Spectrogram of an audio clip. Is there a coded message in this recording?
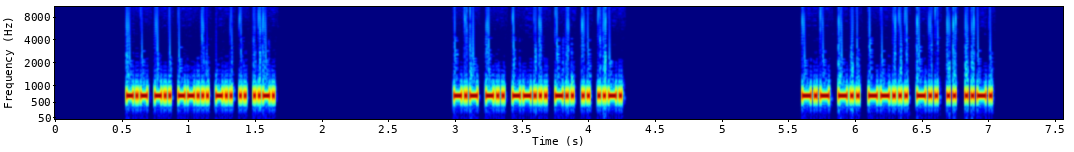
Yes: Morse code from 0.5 to 7.0 s, heard as a keyed tone, about 59 wpm, 700 Hz. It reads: KD7DIF KD7DIF KD7DIF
